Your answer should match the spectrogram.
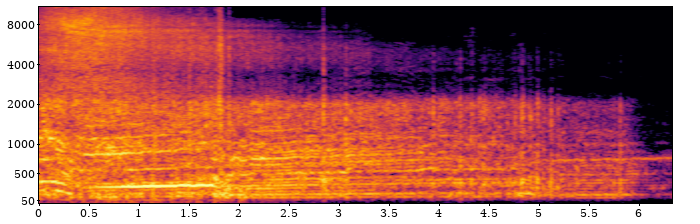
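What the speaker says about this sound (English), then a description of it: "This is an 1100 plus horsepower car, all-wheel drive. It's a stage 3 Hefner twin turbo kit." An 1100-plus horsepower all-wheel-drive twin-turbo drag car with a stage 3 Hefner kit blasts off at a festival of speed, a loud roaring launch with a brief rising whine that fades steadily as it pulls away.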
